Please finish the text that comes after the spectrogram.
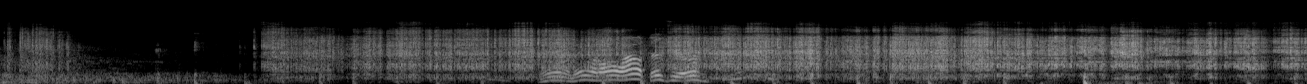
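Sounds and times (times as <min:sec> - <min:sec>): fireworks crackling: 0:00.0 - 0:13.0
fireworks popping: 0:00.0 - 0:13.0.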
